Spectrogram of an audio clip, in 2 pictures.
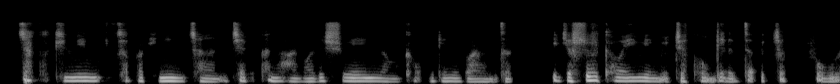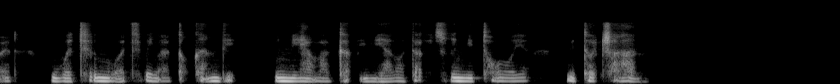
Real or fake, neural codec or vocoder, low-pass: fake; codec, 16 kHz, 0.5 kbps, FunCodec, trained on Chinese and English, 25 frames a second; 7.2 kHz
